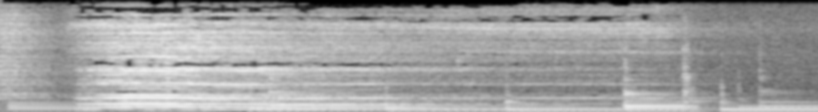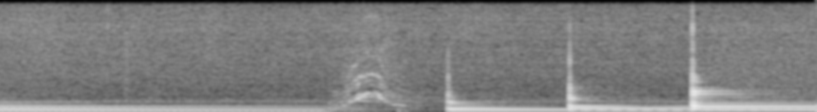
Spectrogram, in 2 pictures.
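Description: Solo electric bass guitar playing plucked notes and chords, each left to ring out, with a held sung note with vibrato about half a second in. The playing dies away almost to nothing just before six seconds, then picks up again with fresh notes.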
